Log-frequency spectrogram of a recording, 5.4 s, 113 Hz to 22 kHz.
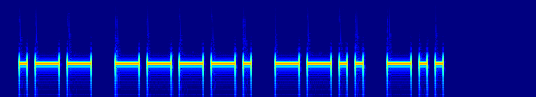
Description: Morse code, heard as a keyed tone, about 15 wpm, 700 Hz. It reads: W9ZD
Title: USA Call Signs - 4 Characters - Repeated 2x - 15wpm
